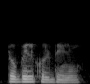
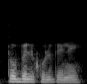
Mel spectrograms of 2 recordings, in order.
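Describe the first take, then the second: The two takes are said the same way.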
